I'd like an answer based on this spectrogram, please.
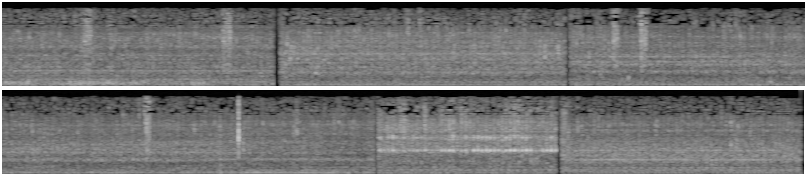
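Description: A boat's motor running steadily with a low hum and a wash of noise, breaking off for an instant three times. Near the end a steady high tone sounds for about two seconds.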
